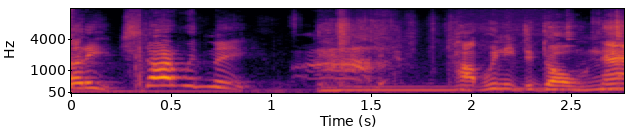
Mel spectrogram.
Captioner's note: Ray groaning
